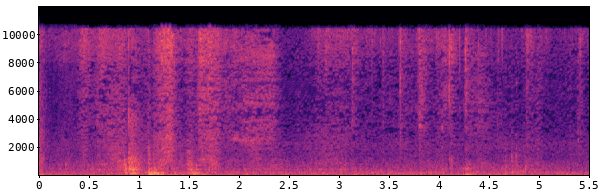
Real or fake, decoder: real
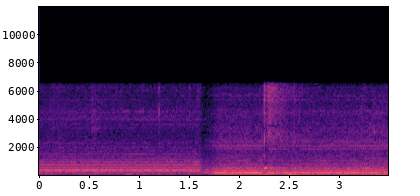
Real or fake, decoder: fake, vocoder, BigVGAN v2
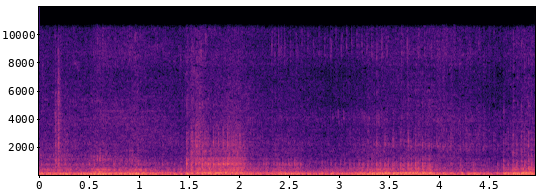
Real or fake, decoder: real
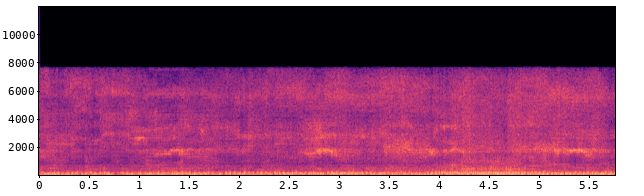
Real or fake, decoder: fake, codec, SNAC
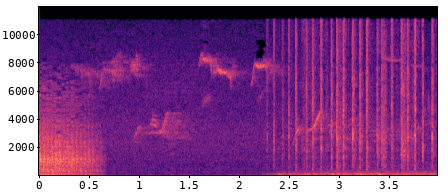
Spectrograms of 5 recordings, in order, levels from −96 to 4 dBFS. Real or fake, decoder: real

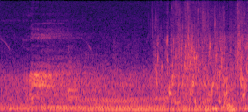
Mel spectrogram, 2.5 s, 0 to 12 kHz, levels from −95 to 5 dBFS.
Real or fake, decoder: real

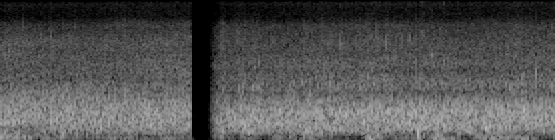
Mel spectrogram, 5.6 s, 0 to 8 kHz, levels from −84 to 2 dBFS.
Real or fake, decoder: real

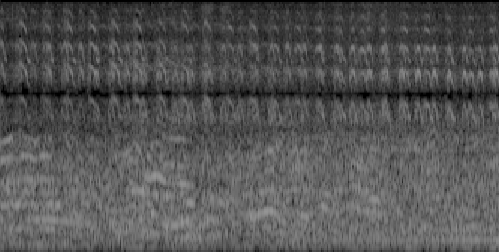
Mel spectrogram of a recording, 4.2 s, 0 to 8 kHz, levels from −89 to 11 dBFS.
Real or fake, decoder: real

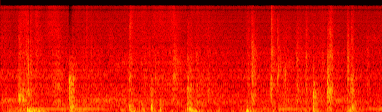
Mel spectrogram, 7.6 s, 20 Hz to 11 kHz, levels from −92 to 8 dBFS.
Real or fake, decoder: fake, autoencoder, DAC-VAE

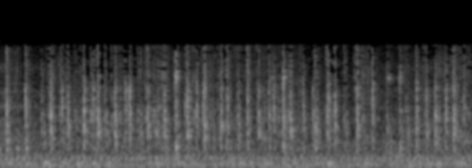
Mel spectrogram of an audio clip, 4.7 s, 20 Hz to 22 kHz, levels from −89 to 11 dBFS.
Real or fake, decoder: fake, vocoder, Vocos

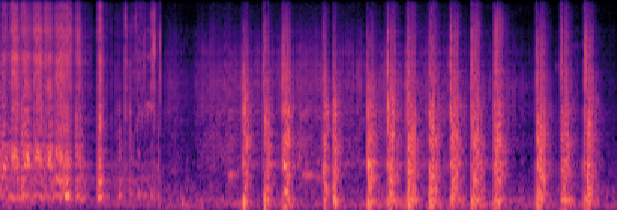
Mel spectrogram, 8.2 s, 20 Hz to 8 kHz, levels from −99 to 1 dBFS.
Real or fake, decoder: fake, vocoder, BigVGAN v2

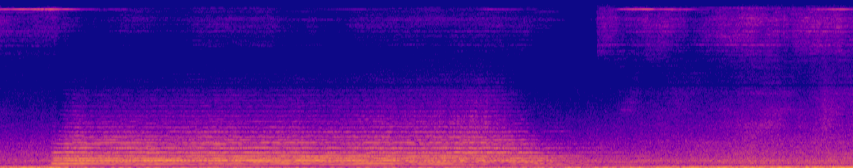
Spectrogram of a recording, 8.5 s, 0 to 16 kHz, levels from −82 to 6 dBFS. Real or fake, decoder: real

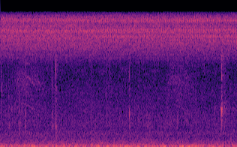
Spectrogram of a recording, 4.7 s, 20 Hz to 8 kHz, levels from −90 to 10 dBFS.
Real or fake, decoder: real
